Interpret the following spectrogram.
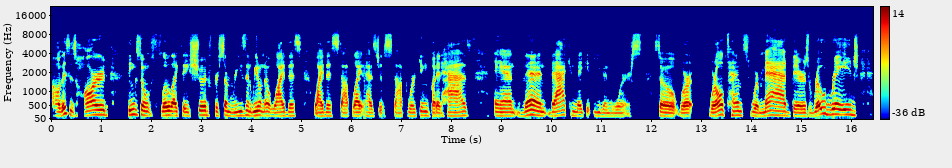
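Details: Adult who stutters, with words and syllables getting stuck and not produced at the right time; stuttering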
